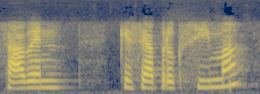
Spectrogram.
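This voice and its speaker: A woman's voice: on the high side, fairly even intonation, moderate pace. A woman in her thirties from Gran Canaria with a Canarian Spanish accent, a radio guest on the phone, explaining hesitantly and repeating words. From Gran Canaria, Spain. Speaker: tourism office marketing guest. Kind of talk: phone interview. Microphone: telephone. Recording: tinny phone line.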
